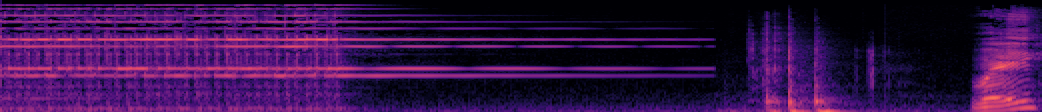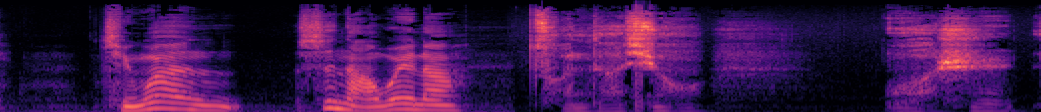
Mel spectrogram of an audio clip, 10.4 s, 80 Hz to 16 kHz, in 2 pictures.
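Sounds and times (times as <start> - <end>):
old telephone bell ringing with a metallic buzzing trill: 0.0 - 3.6
speech: 4.9 - 8.6.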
